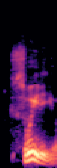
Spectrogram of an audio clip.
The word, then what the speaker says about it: Saweetie: Sweetie.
